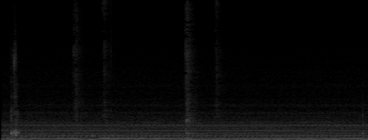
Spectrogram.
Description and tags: The light pull in a bathroom sound.
light-pull, bathroom, light-switch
